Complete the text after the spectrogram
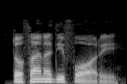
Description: tof#na di fU0ri]; insieme, le Tofane [tof#ne]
